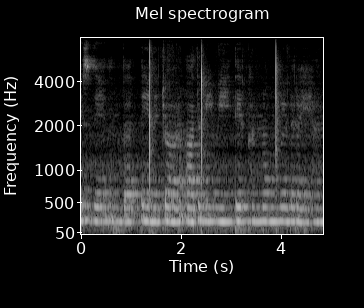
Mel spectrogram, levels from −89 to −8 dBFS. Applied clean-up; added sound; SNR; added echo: none; Crack; 2 dB; reverberation time 1.4 s.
